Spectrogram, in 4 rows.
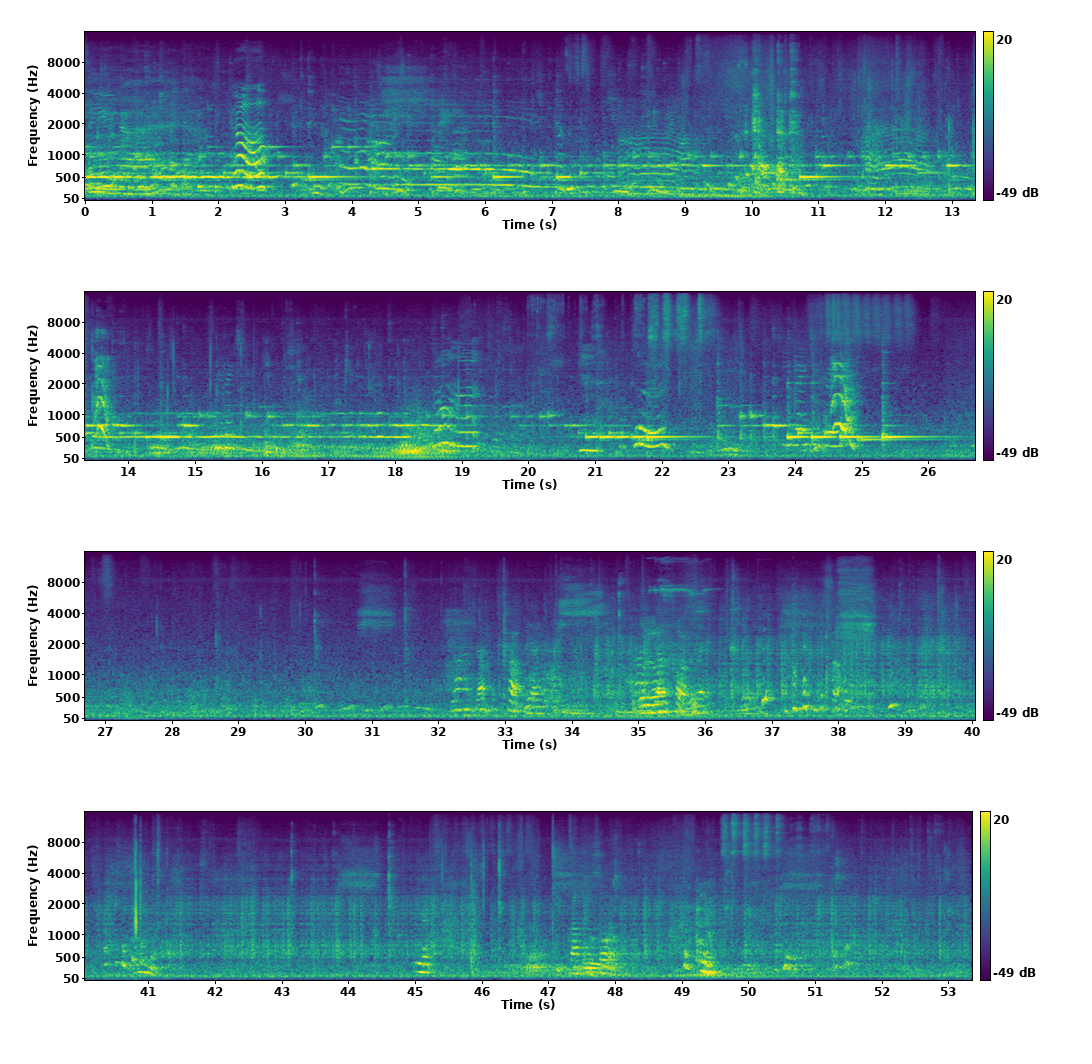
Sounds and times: ambient jamming 0:00.0 - 0:28.5

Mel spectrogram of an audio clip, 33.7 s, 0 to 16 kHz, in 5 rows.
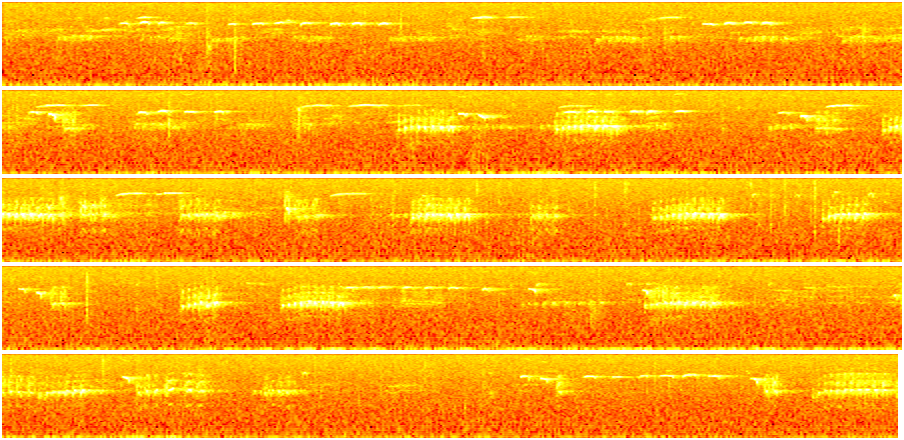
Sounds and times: drips down on fallen leaves 0:16.2 - 0:22.2

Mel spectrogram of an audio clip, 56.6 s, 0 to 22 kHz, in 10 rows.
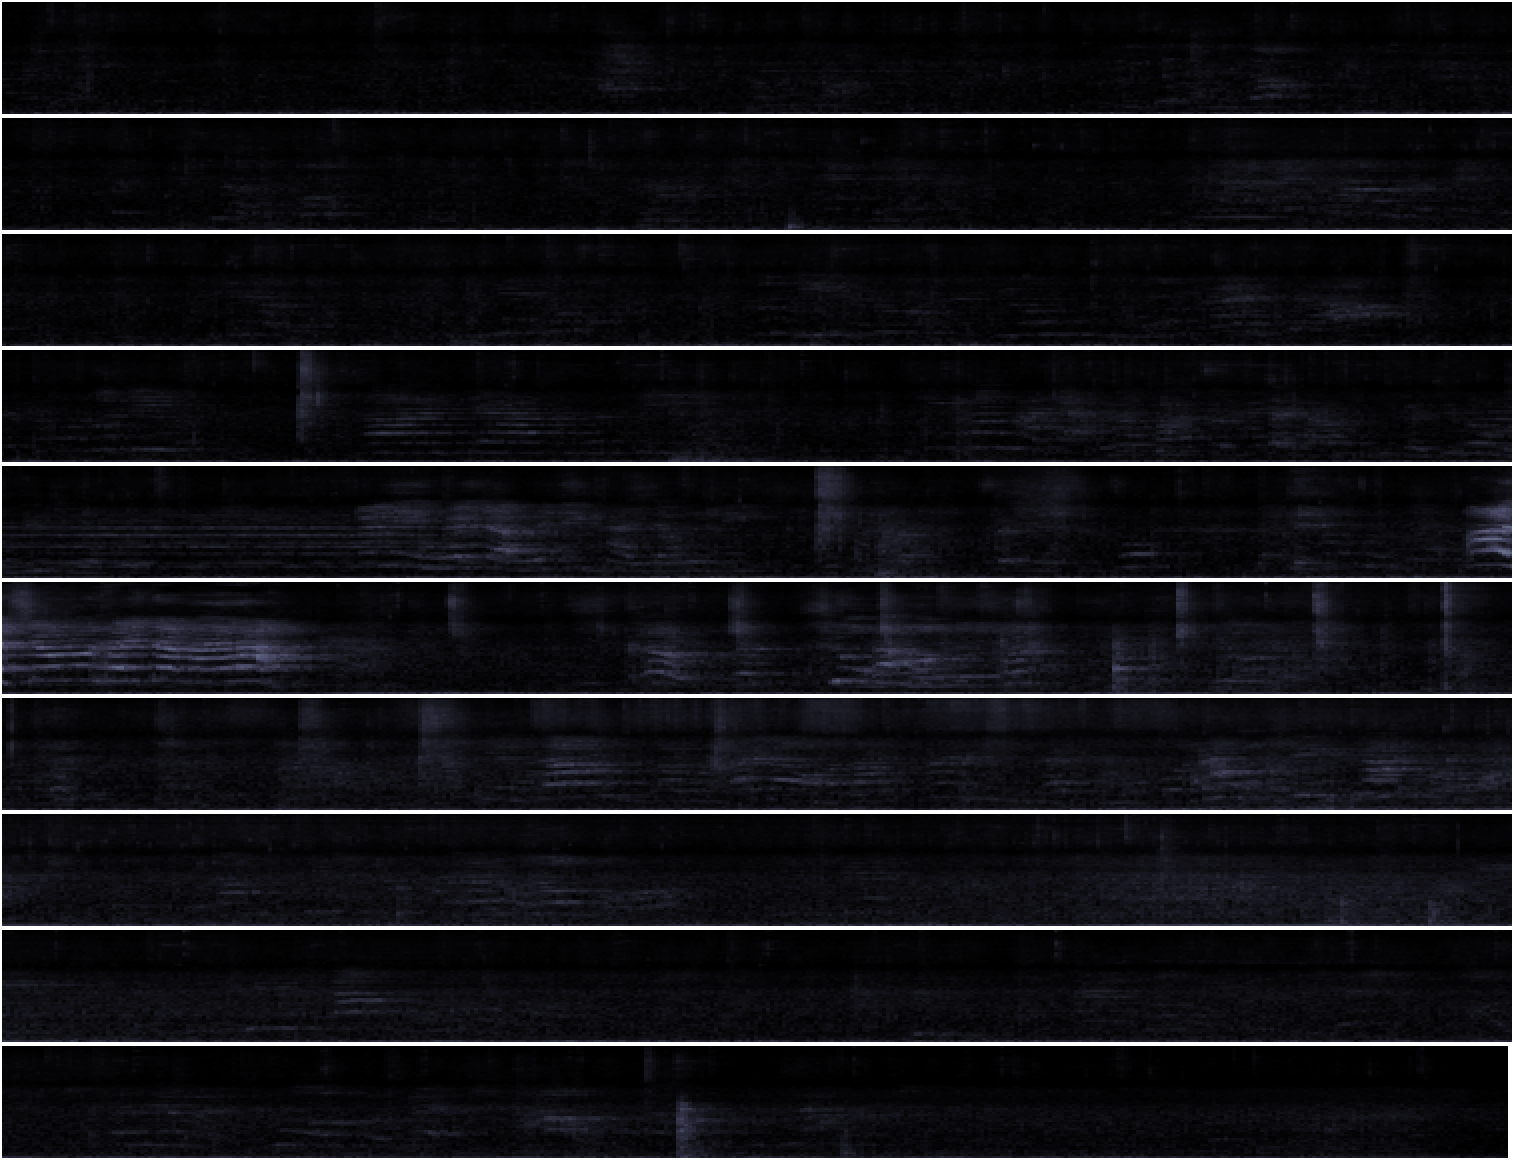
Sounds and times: Pedestrians 0:00.0 - 0:56.6
Walking in the noisy street 0:00.0 - 0:56.6
Traffic Sound 0:22.6 - 0:56.6

